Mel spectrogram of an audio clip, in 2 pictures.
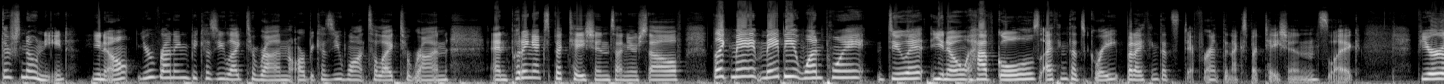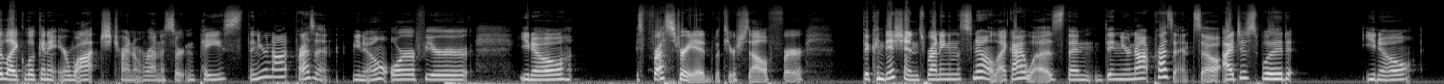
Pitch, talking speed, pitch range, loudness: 230 Hz, 200 wpm, 210-260 Hz, -14 LUFS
